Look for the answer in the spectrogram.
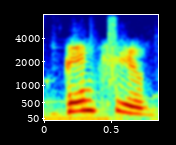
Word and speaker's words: Bintu: This is Bintu. – What's your name? – I'm calling from Bintu. – Wait, say your name again. – Bintu, B-I-N-T-U.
